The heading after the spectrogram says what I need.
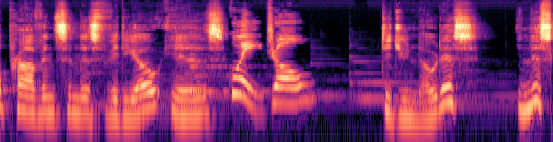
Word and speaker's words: Guizhou: In the name of this province and its capital, the U plus I is pronounced Wei, not we. Listen. Guizhou.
